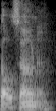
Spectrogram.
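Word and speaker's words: Belzoni: voters in humphreys county is a place called belzona and that's the way the locals pronounce it and so while he was driving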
